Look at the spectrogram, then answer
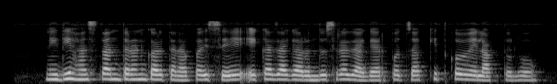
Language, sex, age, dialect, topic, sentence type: Marathi, female, 25-30, Southern Konkan, banking, question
